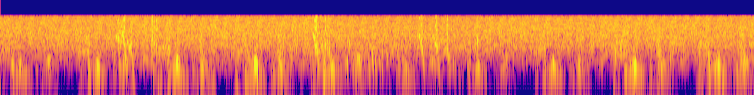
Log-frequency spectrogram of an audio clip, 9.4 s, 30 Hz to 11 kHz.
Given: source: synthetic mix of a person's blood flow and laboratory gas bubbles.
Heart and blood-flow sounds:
Doppler ultrasound of blood flow; precordium
1.41-1.70 s: bubbles
1.87-2.02 s: bubbles
3.90-4.15 s: bubbles
4.28-4.88 s: bubbles
5.17-5.37 s: bubbles
5.40-5.71 s: bubbles
5.79-5.88 s: bubbles
5.91-5.98 s: bubbles
From the record:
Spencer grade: 2 (many but less than half of the cardiac periods contain bubble signals, singularly or in groups); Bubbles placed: anywhere in the cardiac cycle

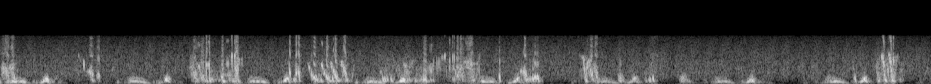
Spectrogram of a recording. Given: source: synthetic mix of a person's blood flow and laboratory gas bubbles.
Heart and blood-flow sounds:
Doppler ultrasound of blood flow; precordium
0.00-0.20 s: bubbles
0.75-1.03 s: bubbles
1.88-2.46 s: bubbles
2.87-3.55 s: bubbles
3.78-4.82 s: bubbles
4.96-5.04 s: bubbles
5.18-5.43 s: bubbles
5.79-6.00 s: bubbles
6.17-6.25 s: bubbles
6.43-6.59 s: bubbles
6.79-6.92 s: bubbles
8.52-8.60 s: bubbles
8.75-9.05 s: bubbles
From the record:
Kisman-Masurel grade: 233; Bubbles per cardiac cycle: several, 3 to 8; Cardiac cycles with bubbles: 50 to 99%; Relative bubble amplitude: loud (0.450 to 0.775); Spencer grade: 3 (all of the cardiac periods contain showers or single bubble signals, but not dominating or overriding the cardiac motion signals); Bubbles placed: anywhere in the cardiac cycle

